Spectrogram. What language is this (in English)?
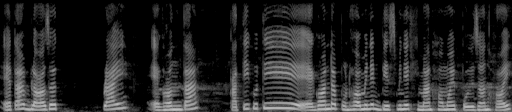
Assamese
